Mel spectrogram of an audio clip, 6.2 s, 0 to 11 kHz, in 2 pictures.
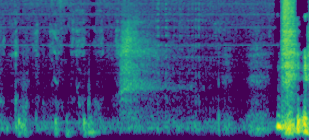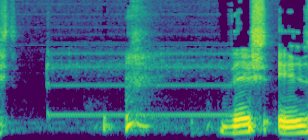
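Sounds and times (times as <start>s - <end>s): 
speech: 2.8s - 3.3s, 5.4s - 6.1s
electronic ringback tone of an outgoing long-distance phone call: 3.6s - 5.5s.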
